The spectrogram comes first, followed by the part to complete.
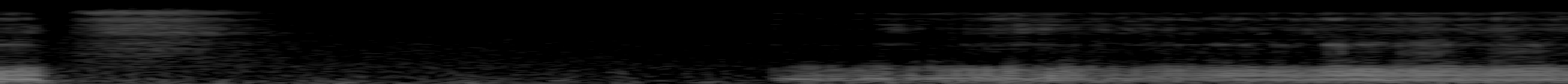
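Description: A French Bulldog snores with a low, rough, rumbling rasp after a brief quiet start.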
